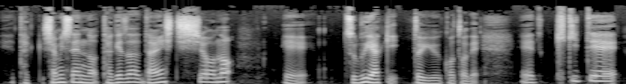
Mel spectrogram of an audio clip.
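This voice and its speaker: A woman's voice: low-pitched, expressive, normal speed, darkish tone, no echo. A woman radio host casually recommending a book on air, chatty and musing, often searching aloud for the right word.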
